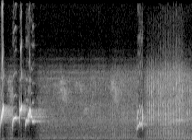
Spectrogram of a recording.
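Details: Red-whiskered bulbul with a quick phrase of three bright whistled notes, a pause, then one rising note, followed by a rustling hiss.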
